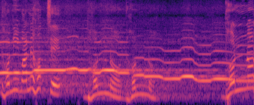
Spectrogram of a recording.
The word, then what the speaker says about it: ধন্য: ধন্য শব্দটাকে হিন্দির মতন একটু ভেঙ্গে উচ্চারণ করুন উচ্চারণ হবে ধ্যান জ ফলাটা ই উচ্চারণ হয় না ধন্য বাঙালি বলে হিন্দিতে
